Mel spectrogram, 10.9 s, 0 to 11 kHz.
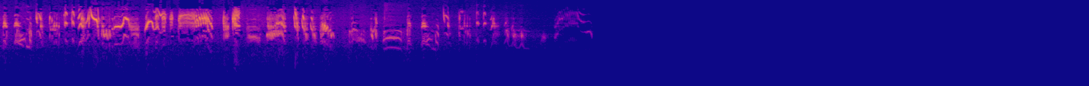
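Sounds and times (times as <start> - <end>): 
Paddyfield warbler song: 0.0 - 6.2.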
